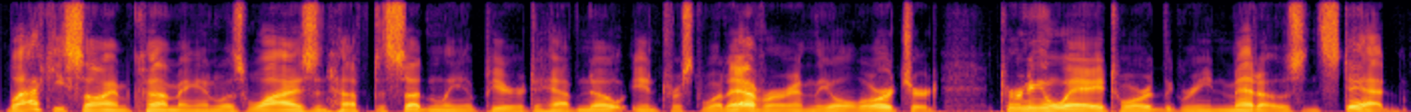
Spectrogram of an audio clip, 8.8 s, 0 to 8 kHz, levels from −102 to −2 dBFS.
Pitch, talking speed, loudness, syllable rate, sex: 115 Hz, 185 wpm, -18 LUFS, 5.3 syllables/s, male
